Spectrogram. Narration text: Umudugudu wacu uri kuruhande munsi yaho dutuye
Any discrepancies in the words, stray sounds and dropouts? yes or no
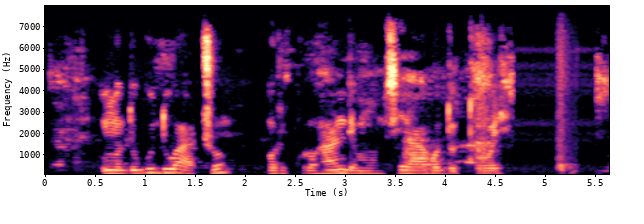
yes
